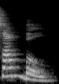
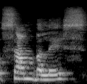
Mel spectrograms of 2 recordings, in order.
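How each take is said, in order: First: "sambal" as SAM-bul, no -iss ending; corrected two-syllable reading. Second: "sambalis" as one word, ending in -liss; mistaken three-syllable reading. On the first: Host correcting the sauce's name, "sambal" said SAM-bul. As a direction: stop "sambal" cleanly after the L. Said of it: "uh, not sambalis". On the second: Host showing chat the misreading, "sambalis" said as one word. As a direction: run "sambalis" together as SAM-buh-liss. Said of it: "it's just sambal". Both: Shown as a demonstration.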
